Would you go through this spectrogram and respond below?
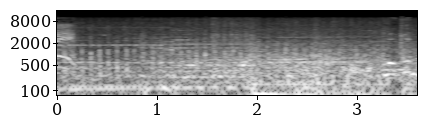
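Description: Propeller aircraft in flight, a loud continuous droning engine buzz close by, with voices talking over it.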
